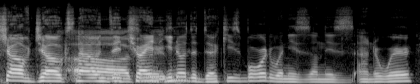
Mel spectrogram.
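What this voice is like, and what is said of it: Speaks with a noticeable accent. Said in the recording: “they made fun of me because of my accent all the time”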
